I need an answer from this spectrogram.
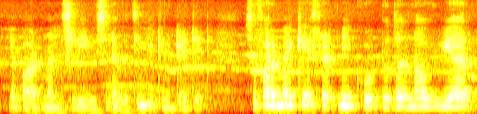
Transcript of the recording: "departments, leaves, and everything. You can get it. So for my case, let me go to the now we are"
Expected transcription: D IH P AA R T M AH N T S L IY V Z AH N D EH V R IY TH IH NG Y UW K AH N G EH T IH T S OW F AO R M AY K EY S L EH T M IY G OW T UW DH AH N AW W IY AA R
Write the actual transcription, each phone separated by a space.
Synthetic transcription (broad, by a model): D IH P AA R T M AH N T S L IY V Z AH N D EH V R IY T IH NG Y UW K AH N G EH T IH T S OW F AO R M AY K EY S L EH T M IY G OW T UW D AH N AW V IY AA R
